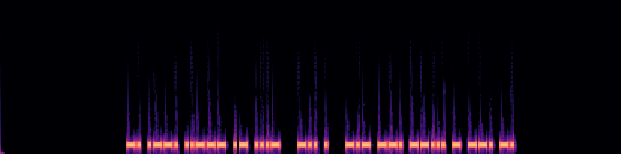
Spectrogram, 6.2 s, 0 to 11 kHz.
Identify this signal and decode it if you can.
Morse code, heard as a keyed tone, about 41 wpm, 700 Hz. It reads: NP2AV DE KG7TGN
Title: USA Callsign DE Callsign 45wpm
